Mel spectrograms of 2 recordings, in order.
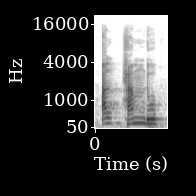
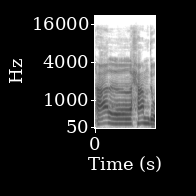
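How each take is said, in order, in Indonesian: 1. Bunyi l berhenti mendadak dan tersentak-sentak. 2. Bunyi l ditahan terlalu lama. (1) "Ini juga kesalahan" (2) "bukan kelamaan"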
